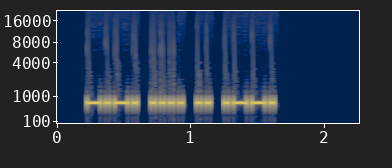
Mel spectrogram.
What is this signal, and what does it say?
Morse code, heard as a keyed tone, about 34 wpm, 700 Hz. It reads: CHIP
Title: Four Letter Words - 35wpm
